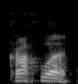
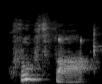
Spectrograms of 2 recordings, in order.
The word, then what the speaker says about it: Kraftwerk: Kraftwerk is the German pronunciation, if you want to know.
